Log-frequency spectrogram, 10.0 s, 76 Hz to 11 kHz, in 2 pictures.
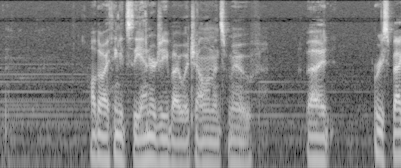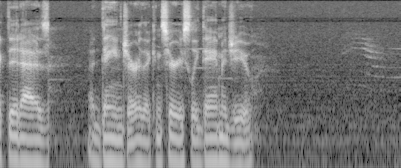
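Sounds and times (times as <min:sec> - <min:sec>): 
steady low hum: 0:00.0 - 0:10.0
speech: 0:01.2 - 0:08.4
drawn-out cat meow: 0:09.3 - 0:10.0.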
